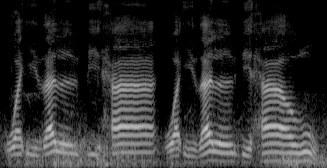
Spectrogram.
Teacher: ru-nya tebal karena ro-nya berharokat dhammah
